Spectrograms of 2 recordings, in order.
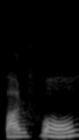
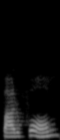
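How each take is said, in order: First: "perform" drawn out slowly; slow dictation. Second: Said in the usual way. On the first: Shown as a demonstration. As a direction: stretch both syllables of "perform" for learners. Teacher repeats the word slowly. ("Perform" ধীরে টেনে বলা)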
